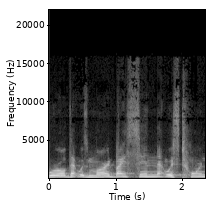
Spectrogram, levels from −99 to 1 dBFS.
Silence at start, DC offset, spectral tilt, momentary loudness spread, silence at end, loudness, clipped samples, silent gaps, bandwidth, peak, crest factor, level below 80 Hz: 0 s; under 0.1%; -6.5 dB/octave; 3 LU; 0 s; -21 LUFS; under 0.1%; none; 14 kHz; -6 dBFS; 14 dB; -56 dBFS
